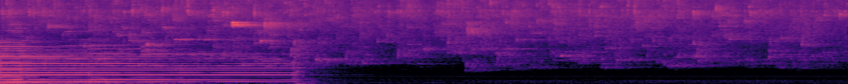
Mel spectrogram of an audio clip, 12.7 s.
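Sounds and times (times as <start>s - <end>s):
piano improvisation: 0.0s - 4.7s.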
